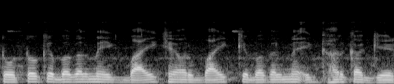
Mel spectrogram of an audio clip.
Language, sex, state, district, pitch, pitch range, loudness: Hindi, male, Uttar Pradesh, Ghazipur, 115 Hz, 110-120 Hz, -15 LUFS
